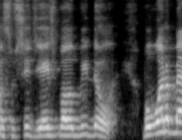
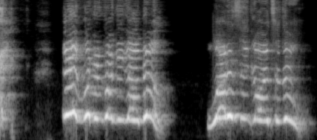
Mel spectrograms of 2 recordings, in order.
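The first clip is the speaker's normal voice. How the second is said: much higher and louder, laughing; laughing shout; 5 dB louder than usual. Real, not acted. Daring viewers to guess the man's reaction, laughing shout. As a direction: fire it off, cracking up.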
